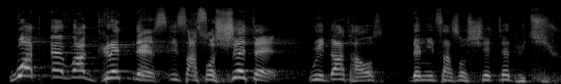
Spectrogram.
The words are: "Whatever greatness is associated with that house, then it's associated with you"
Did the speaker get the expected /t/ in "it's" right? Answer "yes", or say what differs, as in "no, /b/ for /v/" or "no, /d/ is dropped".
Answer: yes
